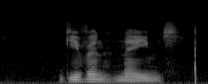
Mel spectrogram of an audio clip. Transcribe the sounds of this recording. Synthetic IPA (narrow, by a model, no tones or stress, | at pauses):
ɡivɛ̃nːẽjmz̥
